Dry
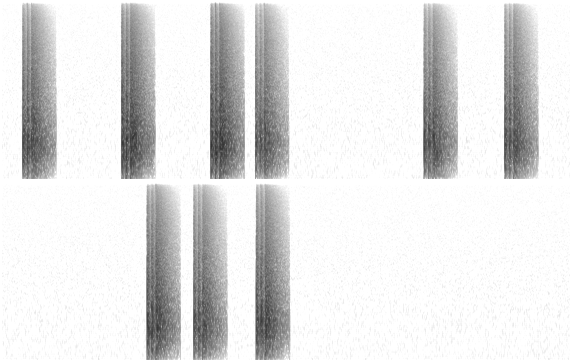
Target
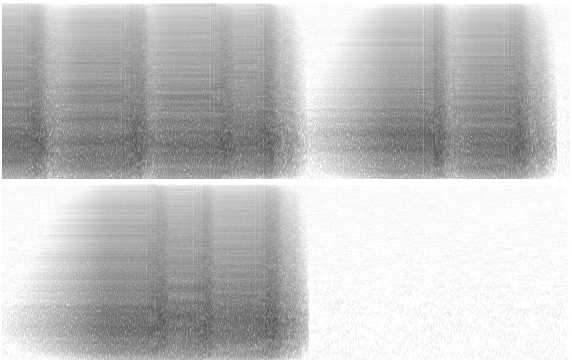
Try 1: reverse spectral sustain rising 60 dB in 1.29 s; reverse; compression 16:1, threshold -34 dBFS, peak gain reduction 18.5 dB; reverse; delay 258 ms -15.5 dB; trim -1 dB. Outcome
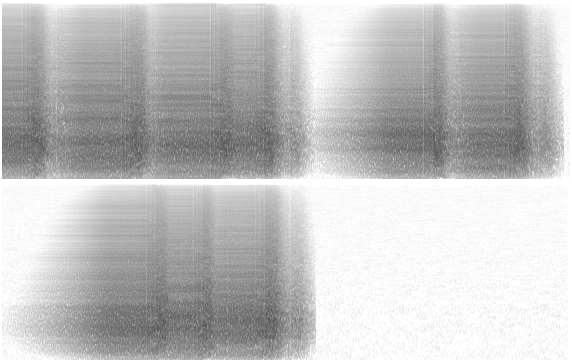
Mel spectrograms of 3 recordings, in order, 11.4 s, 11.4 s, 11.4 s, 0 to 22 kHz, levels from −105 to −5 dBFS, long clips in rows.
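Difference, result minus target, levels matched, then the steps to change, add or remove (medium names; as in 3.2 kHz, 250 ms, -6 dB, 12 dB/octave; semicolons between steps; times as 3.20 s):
echo 73 ms late
change: delay 185 ms -15.5 dB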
